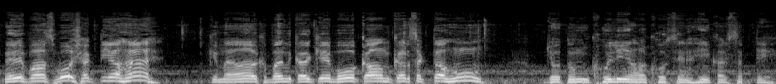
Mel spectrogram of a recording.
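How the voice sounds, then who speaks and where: A man's voice: mid-range voice, measured pace, dark tone, lightly acted. A man voicing an arrogant old tantric sorcerer in a horror audio story, boastful and taunting.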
